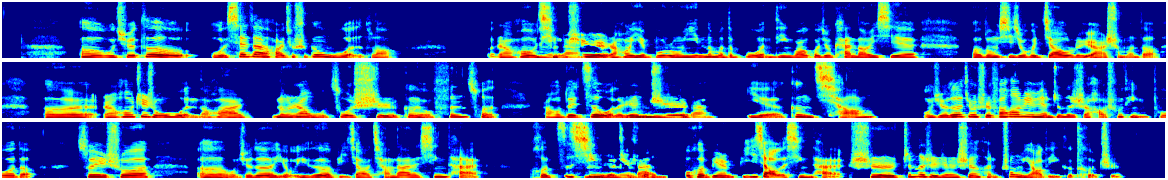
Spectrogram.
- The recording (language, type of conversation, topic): Chinese, podcast, 你是如何停止与他人比较的？
- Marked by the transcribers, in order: none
